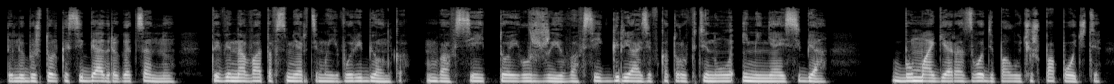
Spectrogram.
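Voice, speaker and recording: A woman's voice: deep voice, mellow, no room sound, clean studio sound. A woman reading an audiobook, voicing a cold, contemptuous man who speaks in curt, commanding phrases.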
